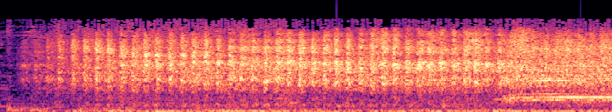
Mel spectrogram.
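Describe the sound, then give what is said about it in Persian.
A train approaches along a railway on a dark night with a steady, rhythmic clickety-clack of wheels, growing louder at first, and near the end a sustained train whistle sounds over the noise. “چند لحظه بعد صدای سوت قطاری اومد.”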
